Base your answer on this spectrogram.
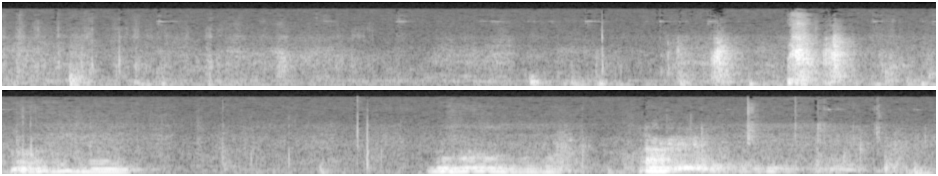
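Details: A blonde Yorkshire terrier at play gives short, rumbling play growls in bursts, with light taps and knocks around it.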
